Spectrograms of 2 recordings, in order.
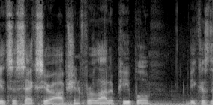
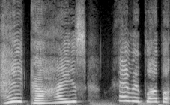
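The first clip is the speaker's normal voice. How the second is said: put-on cheerful voice, much higher pitch, louder; 12 dB louder than usual. Speaker mocks the typical YouTuber greeting, mock-cheerful YouTuber voice. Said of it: "Fuck that voice".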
